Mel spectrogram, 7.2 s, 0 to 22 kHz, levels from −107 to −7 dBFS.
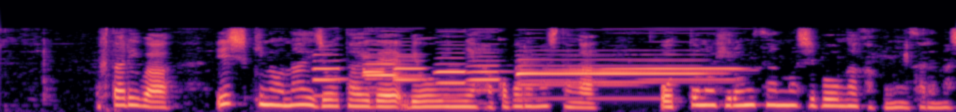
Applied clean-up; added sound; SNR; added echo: classical method Wiener filter.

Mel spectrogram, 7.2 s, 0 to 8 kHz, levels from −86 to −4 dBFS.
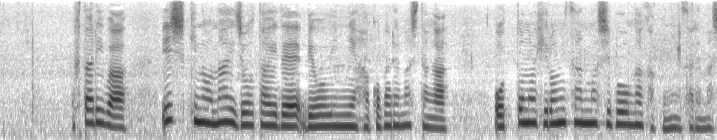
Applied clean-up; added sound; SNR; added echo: neural mask model Resemble Enhance denoiser.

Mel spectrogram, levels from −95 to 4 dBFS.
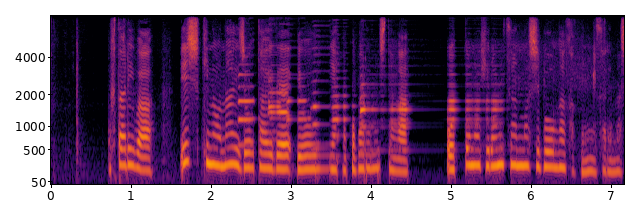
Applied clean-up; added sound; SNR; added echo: neural mask model RNNoise.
